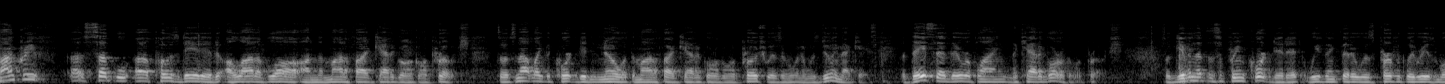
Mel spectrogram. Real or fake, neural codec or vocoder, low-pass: fake; vocoder, 44.1 kHz, 128 mel bands every 512 samples, BigVGAN v2; 7.2 kHz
